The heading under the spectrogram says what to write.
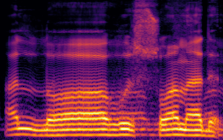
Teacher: وقف کی وجہ سے، تو دال ساکن میں قلقلہ خوب ظاہر کریں گے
